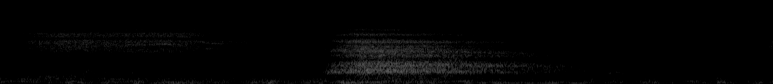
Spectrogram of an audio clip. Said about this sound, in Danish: Og så lad os tage en afsluttende vejrtrækning sammen.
